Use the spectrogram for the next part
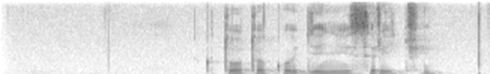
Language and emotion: Russian, neutral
